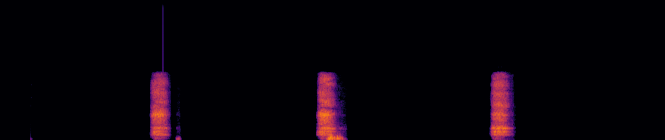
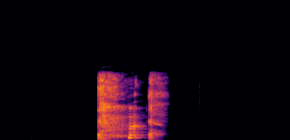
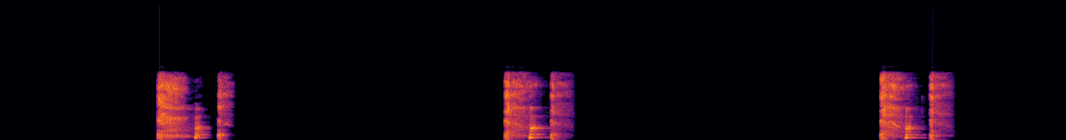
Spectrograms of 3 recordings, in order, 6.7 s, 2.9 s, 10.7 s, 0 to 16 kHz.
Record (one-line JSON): {"exhalation_length": "6.7 s", "exhalation_amplitude": 19496, "exhalation_signal_mean_std_ratio": 0.22, "cough_length": "2.9 s", "cough_amplitude": 29821, "cough_signal_mean_std_ratio": 0.31, "three_cough_length": "10.7 s", "three_cough_amplitude": 32768, "three_cough_signal_mean_std_ratio": 0.26, "survey_phase": "beta (2021-08-13 to 2022-03-07)", "age": "45-64", "gender": "Female", "wearing_mask": "No", "symptom_none": true, "smoker_status": "Never smoked", "respiratory_condition_asthma": false, "respiratory_condition_other": false, "recruitment_source": "REACT", "submission_delay": "3 days", "covid_test_result": "Negative", "covid_test_method": "RT-qPCR", "influenza_a_test_result": "Negative", "influenza_b_test_result": "Negative"}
